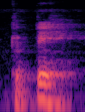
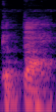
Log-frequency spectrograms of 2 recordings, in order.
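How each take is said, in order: First: The final syllable has an 'ih' vowel. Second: The final syllable has an 'eh' vowel. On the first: "Kata getih" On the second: "dilafalkan menjadi geteh"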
